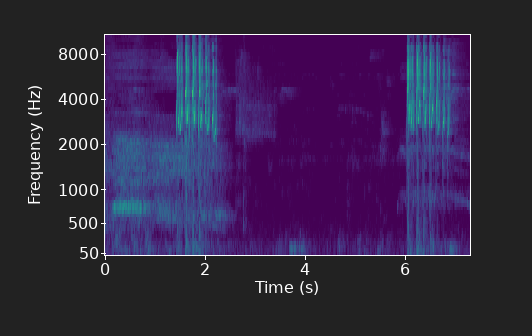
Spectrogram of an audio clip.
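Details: Flamboyan female calling the male: two bursts of fast, raspy, stuttering chatter about four seconds apart, each close to a second long, with a softer hum at the start.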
